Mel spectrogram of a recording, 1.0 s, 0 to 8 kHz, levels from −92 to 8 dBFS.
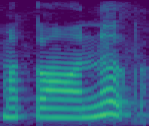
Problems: none marked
